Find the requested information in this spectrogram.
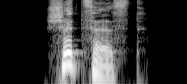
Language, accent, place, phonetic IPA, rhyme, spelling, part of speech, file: German, Germany, Berlin, [ˈʃʏt͡səst], -ʏt͡səst, schützest, verb, De-schützest.ogg
- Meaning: second-person singular subjunctive I of schützen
